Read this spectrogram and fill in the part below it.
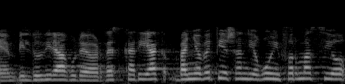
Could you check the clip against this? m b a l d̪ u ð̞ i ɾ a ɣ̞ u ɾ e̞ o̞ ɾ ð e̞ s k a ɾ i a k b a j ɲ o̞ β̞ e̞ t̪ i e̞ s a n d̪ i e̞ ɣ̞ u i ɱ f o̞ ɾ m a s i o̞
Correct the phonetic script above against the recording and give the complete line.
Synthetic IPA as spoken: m b i l d̪ u ð̞ i ɾ a ɣ̞ u ɾ e̞ o̞ ɾ ð e̞ s k a ɾ i a k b a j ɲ o̞ β̞ e̞ t̪ i e̞ s a n d̪ i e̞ ɣ̞ u i ɱ f o̞ ɾ m a s i o̞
